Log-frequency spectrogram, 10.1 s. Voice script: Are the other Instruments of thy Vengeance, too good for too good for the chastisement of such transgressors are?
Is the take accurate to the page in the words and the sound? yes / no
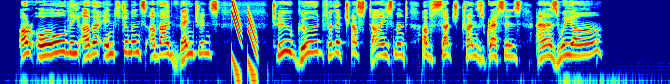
no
